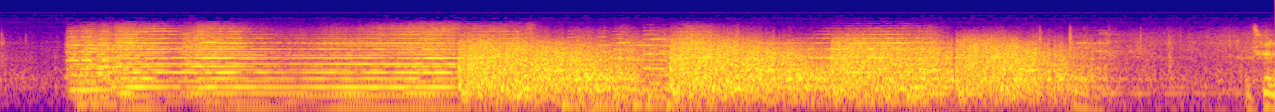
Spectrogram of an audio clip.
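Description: Gunfire in a western shootout, starting with a sustained loud blast and then a rolling, dense crackle of repeated shots that goes on for several seconds before tapering off. No voices are heard.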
